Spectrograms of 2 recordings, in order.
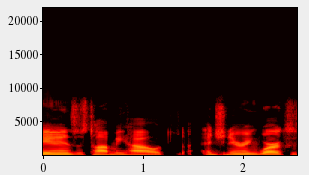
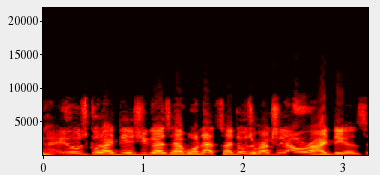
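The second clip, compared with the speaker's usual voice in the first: mocking impression, pitched way up; Cenk; 10 semitones higher than usual. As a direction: parody him in a high, eager voice. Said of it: "now Cenk is saying".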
